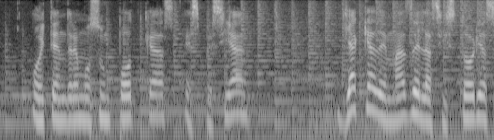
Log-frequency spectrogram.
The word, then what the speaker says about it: Ja: aquí hago un paréntesis se pronuncia ya ambas significan lo mismo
